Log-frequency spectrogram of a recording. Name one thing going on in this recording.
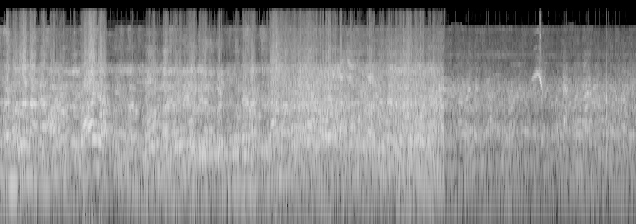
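A crowd of men talks and shouts excitedly close by.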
